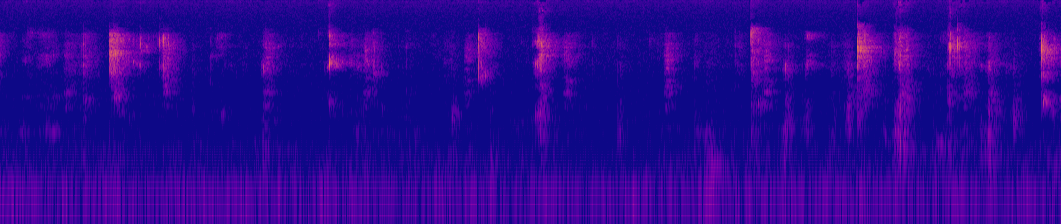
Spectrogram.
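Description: A person chewing steamed vegetable momos: short, irregular mouth clicks and smacks, roughly one a second.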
